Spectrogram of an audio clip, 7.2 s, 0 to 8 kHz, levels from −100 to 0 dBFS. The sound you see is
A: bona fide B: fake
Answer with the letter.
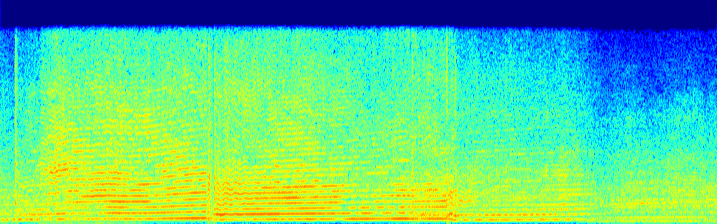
A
